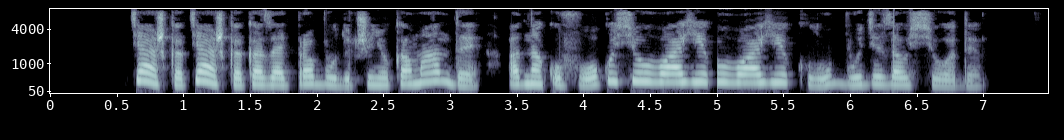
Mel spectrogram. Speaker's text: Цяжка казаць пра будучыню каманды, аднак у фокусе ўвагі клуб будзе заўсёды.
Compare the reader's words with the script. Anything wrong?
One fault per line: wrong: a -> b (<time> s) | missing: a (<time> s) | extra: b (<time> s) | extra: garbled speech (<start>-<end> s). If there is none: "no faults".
extra: цяжка (1.1 s)
extra: ўвагі (5.1 s)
